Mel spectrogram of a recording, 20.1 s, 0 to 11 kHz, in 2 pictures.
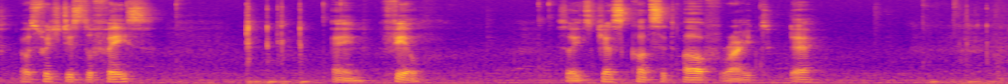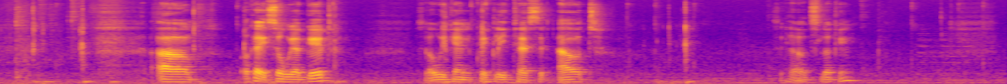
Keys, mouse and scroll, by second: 1.3-3.9 drag, 3.9 scroll down 2, 5.2 click, 5.8-9.4 middle drag, 9.4-9.9 scroll down 3, 9.6 KP_1, 10.5 shift+middle click, 10.9-12.1 scroll up 1, 12.1-13.3 shift+middle drag, 13.3 ctrl+Tab, 14.8 z, 16.2 middle click, 16.7 alt+a, 16.9-20.1 middle drag.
